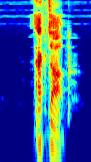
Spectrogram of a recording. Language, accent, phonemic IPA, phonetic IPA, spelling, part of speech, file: English, Australia, /ækt ˈap/, [ækˈtäp], act up, verb, En-au-act up.ogg
- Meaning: 1. To misbehave; to cause trouble 2. To perform the duties of an appointment senior to that actually held; to deputise for a superior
